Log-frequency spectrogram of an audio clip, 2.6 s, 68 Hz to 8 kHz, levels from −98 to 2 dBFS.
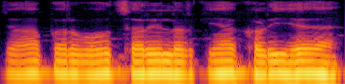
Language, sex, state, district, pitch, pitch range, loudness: Hindi, male, Jharkhand, Deoghar, 125 Hz, 120-125 Hz, -14 LUFS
